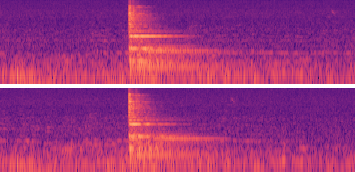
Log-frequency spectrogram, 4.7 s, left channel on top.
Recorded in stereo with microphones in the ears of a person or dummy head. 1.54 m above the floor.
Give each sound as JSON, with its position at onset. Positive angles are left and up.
{"t": 1.7, "sound": "a piano", "side_deg": -15, "distance_m": 2.5}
